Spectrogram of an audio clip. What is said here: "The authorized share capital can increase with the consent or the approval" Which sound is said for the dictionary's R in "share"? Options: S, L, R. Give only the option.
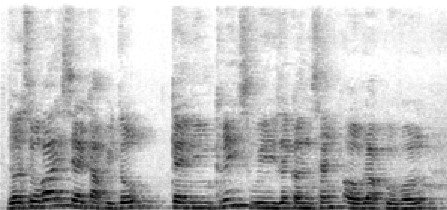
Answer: L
